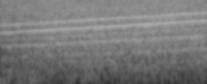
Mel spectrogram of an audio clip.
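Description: Science-fiction space-travel sound effect: several whining tones rising slowly and steadily in pitch over a steady hiss, marking the quantum leap back to Earth.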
